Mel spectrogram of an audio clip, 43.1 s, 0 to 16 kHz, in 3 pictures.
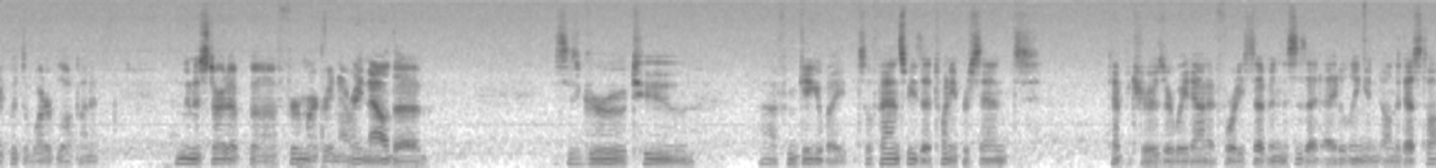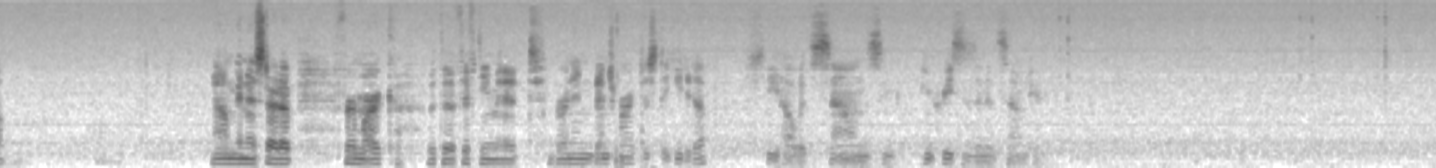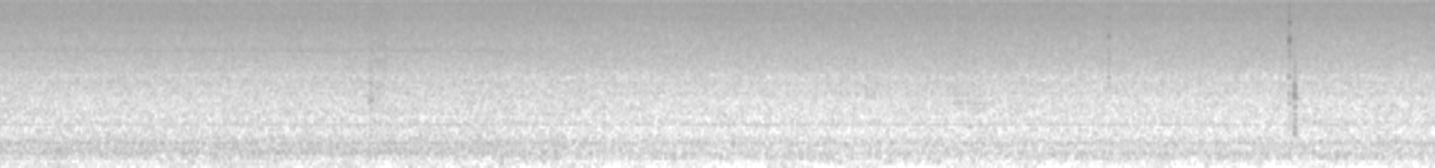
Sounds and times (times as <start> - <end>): Speech: 0.0 - 1.0, 1.7 - 4.3, 5.6 - 7.0, 7.6 - 10.5, 11.1 - 14.5, 16.5 - 24.8.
